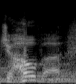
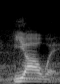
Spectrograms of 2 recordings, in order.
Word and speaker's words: Yahweh: This used to be pronounced Jehovah. So if you ever read an old hymn or an old Bible or an old sermon and you hear someone call God Jehovah, there are they're calling him the same thing that we now think is probably better translated or tra- pronounced as Yahweh.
